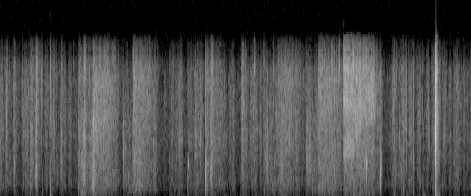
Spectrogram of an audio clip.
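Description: A shovel digs into sand with short scraping bursts.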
